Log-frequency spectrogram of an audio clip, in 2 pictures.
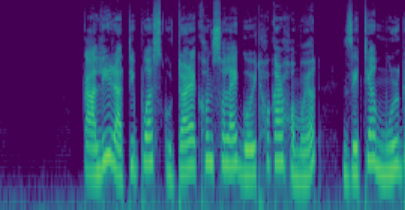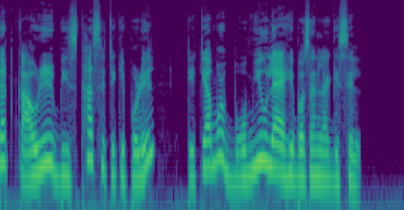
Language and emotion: Assamese, disgusted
